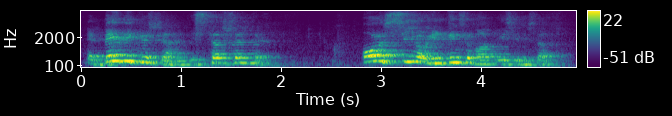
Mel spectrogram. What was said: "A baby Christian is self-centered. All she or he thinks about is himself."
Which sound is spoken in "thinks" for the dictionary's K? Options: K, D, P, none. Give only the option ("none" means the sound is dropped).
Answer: none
